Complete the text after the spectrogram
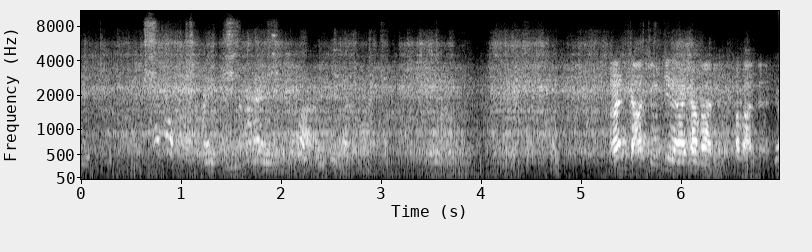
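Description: Wheels roll and rattle steadily along rails.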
